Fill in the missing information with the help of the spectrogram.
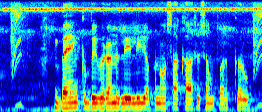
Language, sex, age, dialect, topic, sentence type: Maithili, male, 18-24, Angika, banking, statement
